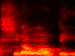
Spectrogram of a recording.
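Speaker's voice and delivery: plain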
